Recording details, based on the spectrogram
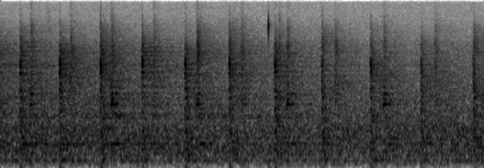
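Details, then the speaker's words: Restored vintage metal planer after installing flat belts, first pulley on; light, even tick about twice a second as the drive coasts down smoothly with no drag, indicating free bearings and no binding tension. "if it stopped real fast that would tell me that i had some tension in there uh but this this looks real good that's spinning down real nice"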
